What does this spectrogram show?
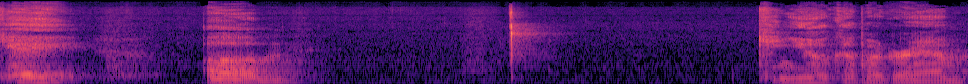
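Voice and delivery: soft, hushed half-whispered voice. Speaker reenacts phoning a woman from their car, retelling a half-whisper. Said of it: "I'm like whispering".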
